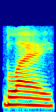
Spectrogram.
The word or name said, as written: blae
